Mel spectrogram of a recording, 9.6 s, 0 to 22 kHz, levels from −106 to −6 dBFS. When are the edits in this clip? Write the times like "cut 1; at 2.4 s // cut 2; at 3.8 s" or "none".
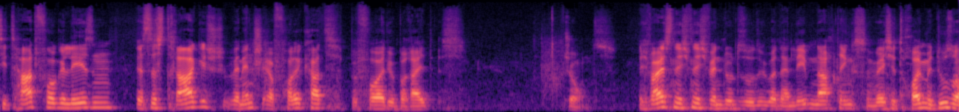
cut 1; at 1.2 s // cut 2; at 2.4 s // cut 3; at 3.9 s // cut 4; at 5.6 s // cut 5; at 6.3 s // cut 6; at 6.9 s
